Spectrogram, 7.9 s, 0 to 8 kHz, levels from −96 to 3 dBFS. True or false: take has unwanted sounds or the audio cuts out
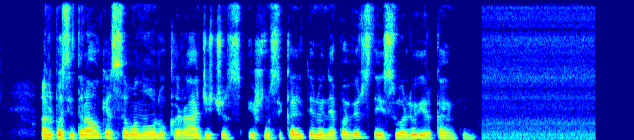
false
